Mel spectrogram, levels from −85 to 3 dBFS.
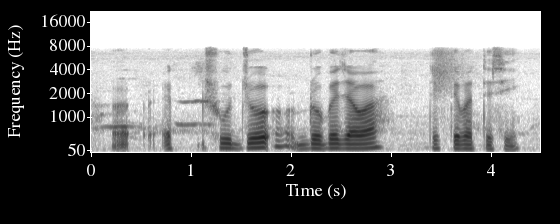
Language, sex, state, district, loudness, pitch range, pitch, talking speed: Bengali, male, West Bengal, Alipurduar, -19 LUFS, 115-145 Hz, 125 Hz, 95 wpm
